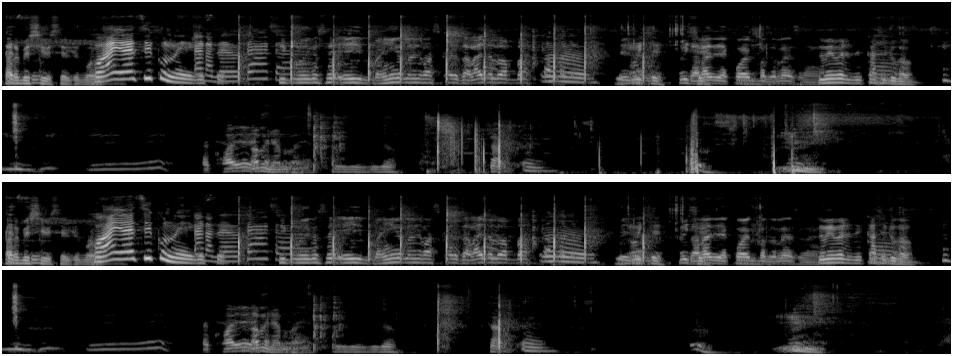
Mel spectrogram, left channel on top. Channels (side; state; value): both; normal; correlation 0.37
